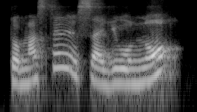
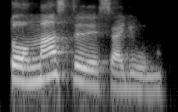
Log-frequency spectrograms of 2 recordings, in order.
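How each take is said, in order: First: The pitch rises at the end. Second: The pitch falls at the end. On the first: It asks a question. "aumentarle los signos de interrogación" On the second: It states a fact. "su tono es de tipo descendente"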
